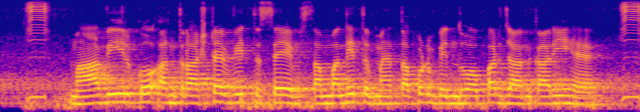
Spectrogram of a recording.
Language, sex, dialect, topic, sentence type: Hindi, male, Hindustani Malvi Khadi Boli, banking, statement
